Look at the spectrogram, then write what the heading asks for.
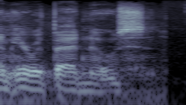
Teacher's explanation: here bad and news all stressed a little bit longer I'm and with flatter although we don't have any reductions here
